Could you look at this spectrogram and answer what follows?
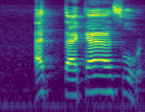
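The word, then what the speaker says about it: التكاثر: যেমন এই যে আত-তাকাসুর, আল হাকুমুত তাকাসুর, আলহাকুমুত তাকাসুর, দেখবেন মুত তাকে ধরছে, লাম উচ্চারণ হয় নাই।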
